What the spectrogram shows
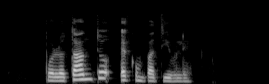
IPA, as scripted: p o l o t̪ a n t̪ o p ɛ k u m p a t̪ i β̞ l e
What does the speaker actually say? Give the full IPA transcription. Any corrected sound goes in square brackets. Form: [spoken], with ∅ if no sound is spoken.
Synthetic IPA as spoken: p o l o t̪ a n t̪ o [∅] ɛ k [o] m p a t̪ i β̞ l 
